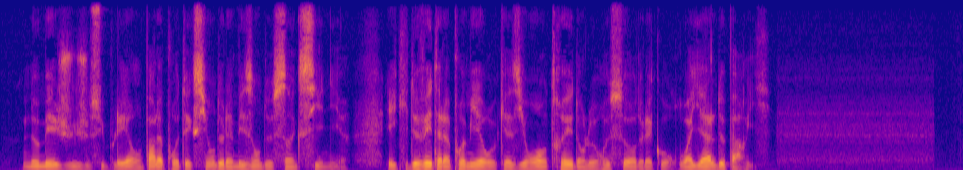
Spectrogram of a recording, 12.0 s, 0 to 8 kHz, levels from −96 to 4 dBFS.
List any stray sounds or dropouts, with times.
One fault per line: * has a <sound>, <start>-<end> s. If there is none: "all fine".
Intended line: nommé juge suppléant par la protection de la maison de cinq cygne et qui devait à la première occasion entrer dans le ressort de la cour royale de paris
all fine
